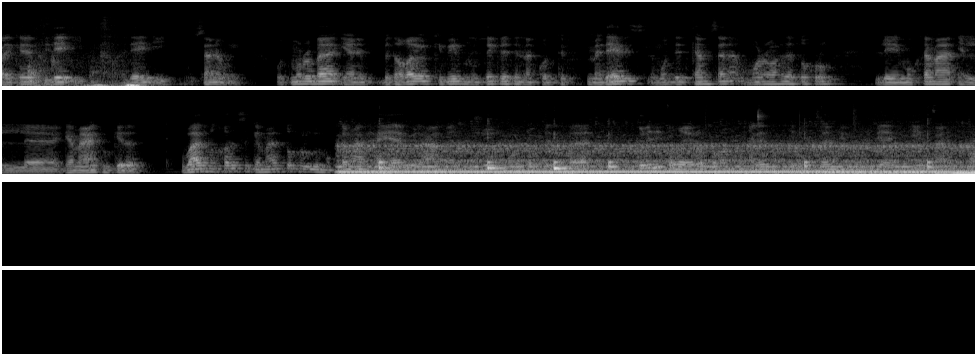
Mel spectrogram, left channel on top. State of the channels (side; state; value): right; silent; 56 dB below the other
